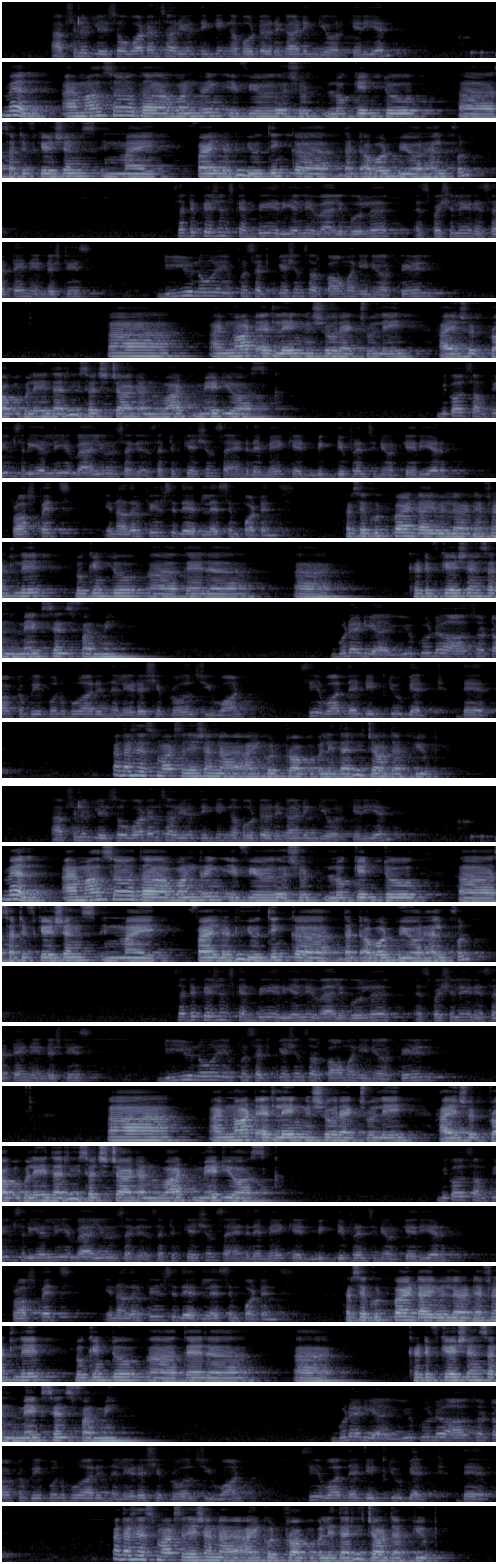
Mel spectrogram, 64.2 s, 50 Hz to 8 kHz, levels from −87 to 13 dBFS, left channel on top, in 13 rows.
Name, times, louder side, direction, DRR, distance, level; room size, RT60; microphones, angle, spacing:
voice 1, 0.5-3.9 16.6-20.6 21.3-24.1 34.0-39.1 39.6-40.2 40.5-42.4 52.7-56.8 57.3-58.6 58.9-59.2, equal, 15° left, 1.6 m, -42 dB
voice 2, 4.9-9.2 9.5-11.5 11.8-14.6 25.8-32.3 43.0-44.9 45.2-47.0 47.4-47.9 48.5-50.8 60.4-63.6, right 3 dB, 40° right, 1.1 m, -32 dB
27.5 x 16.5 x 9.9 m
head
